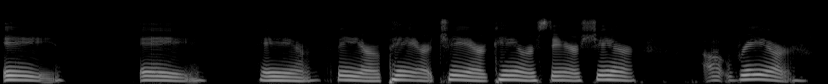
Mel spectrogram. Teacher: If you feel your tongue moving from a tighter position to a softer one in the middle of your mouth, you've nailed the glide. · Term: relaxing glide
